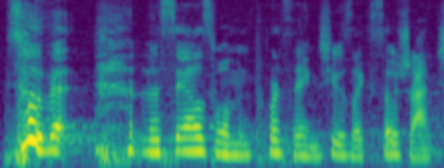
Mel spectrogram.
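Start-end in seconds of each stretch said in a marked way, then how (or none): none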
